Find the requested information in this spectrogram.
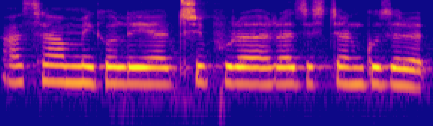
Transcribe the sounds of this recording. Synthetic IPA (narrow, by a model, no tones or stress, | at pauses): asameɡɔlejatɾipʰuɾaɾad͡ʑisʈʰanɡuzaɾat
